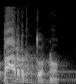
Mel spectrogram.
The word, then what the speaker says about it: partono: Io parto, tu parti, lui parte, noi partiamo, voi partite, loro partono. Acá también, a ellos, a loro, l'accento lo hacemos caer en la terzultima sillaba.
